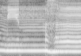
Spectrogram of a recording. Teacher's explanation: Yakhruju minha, min ada hukum izhar halqi karena ada nun sukun menghadapi huruf halqi yaitu ha, maka nun sukun dibaca jelas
